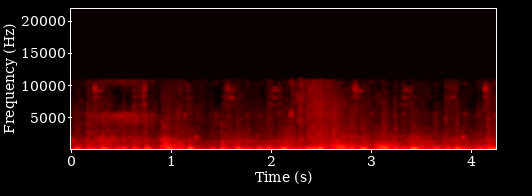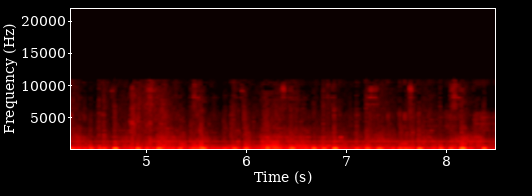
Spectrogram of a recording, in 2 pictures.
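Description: Horse hooves clip-clop in a steady galloping rhythm during a ride in the video game Red Dead Redemption 2, with a brief whinny and no talking.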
